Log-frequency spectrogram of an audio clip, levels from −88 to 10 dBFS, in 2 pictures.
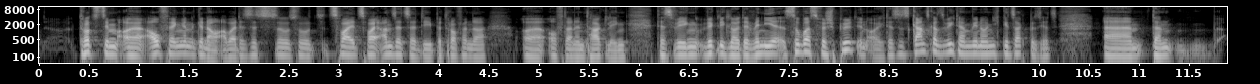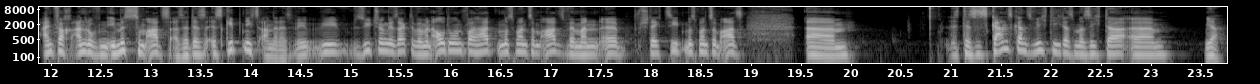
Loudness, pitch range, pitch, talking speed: -22 LUFS, 125-160 Hz, 140 Hz, 230 wpm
